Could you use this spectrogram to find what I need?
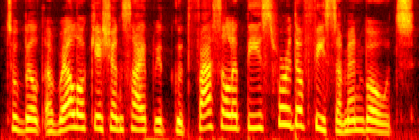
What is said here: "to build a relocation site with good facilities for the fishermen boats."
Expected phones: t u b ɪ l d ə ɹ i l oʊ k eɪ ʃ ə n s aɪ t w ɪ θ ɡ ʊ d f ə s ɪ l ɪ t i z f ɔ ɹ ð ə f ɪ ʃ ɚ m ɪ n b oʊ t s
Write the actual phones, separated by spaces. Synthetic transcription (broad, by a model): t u b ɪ l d ə ɹ i l oʊ k eɪ ʃ ə n s aɪ t w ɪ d ɡ ʊ d f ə s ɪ l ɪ t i s f ɔ ɹ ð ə f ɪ s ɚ m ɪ n b oʊ t s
